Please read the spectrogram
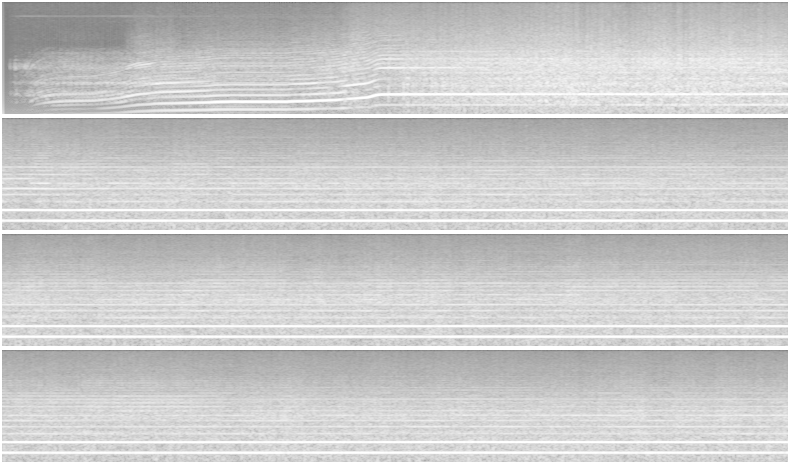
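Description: Model airplane's motor and propeller, close to the onboard camera, throttling up for takeoff. The pitch rises steeply for about three and a half seconds, then holds at a steady high drone at full throttle. A rushing noise lies under it for a few seconds after the motor reaches speed.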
